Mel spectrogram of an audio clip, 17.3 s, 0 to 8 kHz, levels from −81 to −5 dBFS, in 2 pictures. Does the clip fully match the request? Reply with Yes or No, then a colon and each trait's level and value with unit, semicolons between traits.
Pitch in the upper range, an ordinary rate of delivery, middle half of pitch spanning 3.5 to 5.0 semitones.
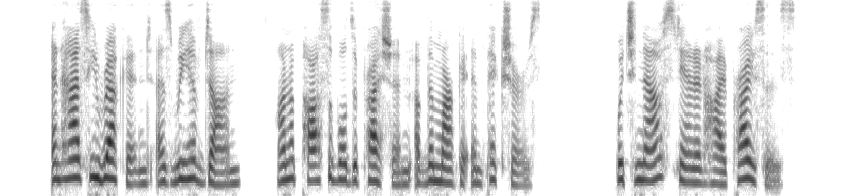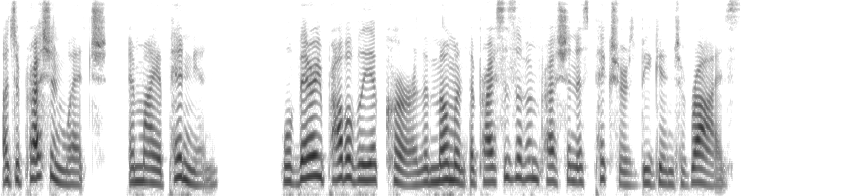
Yes: high, 230 Hz; average, 150 wpm; average, 3.9 semitones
